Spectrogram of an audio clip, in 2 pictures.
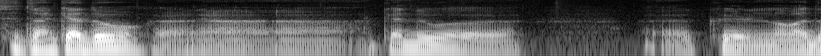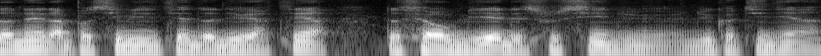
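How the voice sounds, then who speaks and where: In a Marseille accent, a man with a very deep, low pitch and a dark, mellow tone is heard on a very clean recording with a silent background. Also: ordinary pitch variation, fairly slow pace. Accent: southern French (Marseille). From Marseille, France. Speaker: TV and radio host. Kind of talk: interview answer.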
